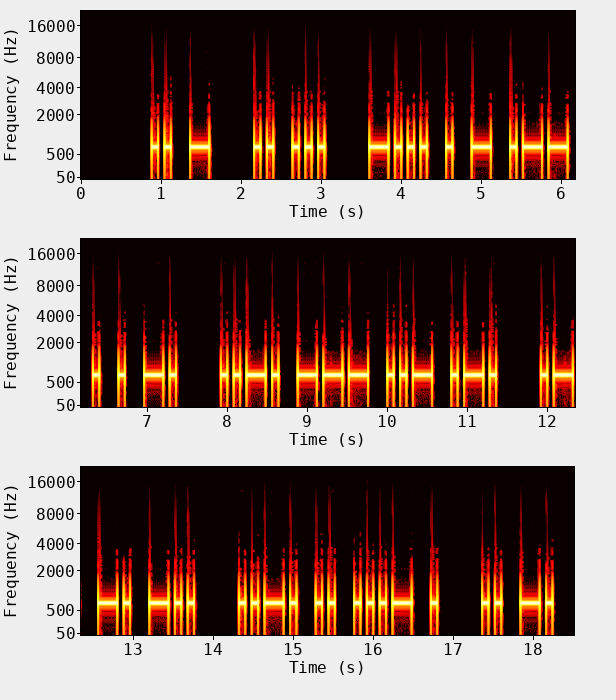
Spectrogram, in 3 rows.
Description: Morse code, heard as a keyed tone, about 15 wpm, 700 Hz. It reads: IT IS BETWEEN FOUR AND FIVE IN
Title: Sentences from Top 1500 Words 15wpm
